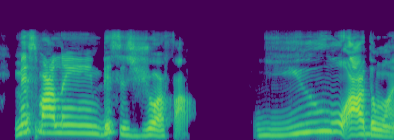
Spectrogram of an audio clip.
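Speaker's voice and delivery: agitated, heated rant with drawn-out you. Speaker addresses the woman they blame, worked up. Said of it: "I'm getting worked up".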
